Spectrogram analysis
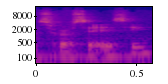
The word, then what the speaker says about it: Scorsese: Martin Scorsese?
